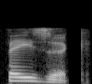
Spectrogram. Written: phasic

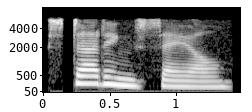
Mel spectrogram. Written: studding sail

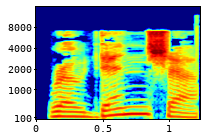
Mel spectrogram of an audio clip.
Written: rodentia

